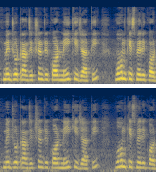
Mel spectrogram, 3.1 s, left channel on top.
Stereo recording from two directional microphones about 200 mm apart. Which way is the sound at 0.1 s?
35° left (ahead or behind).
